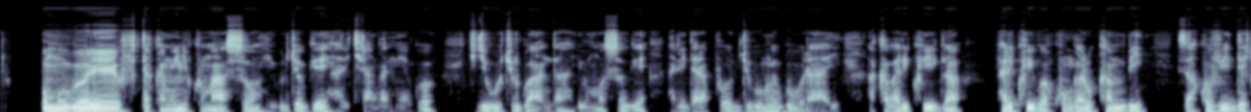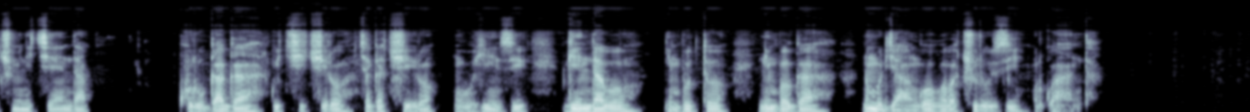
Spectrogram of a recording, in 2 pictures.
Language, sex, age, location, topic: Kinyarwanda, male, 18-24, Nyagatare, agriculture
